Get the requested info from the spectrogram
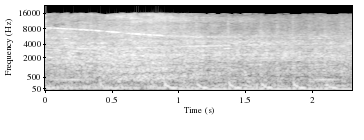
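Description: Dense trailer score and sound design with a heavy low rumble and a thin high whine that slides down in pitch over the first second and a half.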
